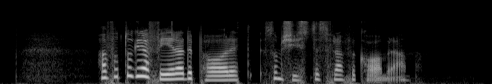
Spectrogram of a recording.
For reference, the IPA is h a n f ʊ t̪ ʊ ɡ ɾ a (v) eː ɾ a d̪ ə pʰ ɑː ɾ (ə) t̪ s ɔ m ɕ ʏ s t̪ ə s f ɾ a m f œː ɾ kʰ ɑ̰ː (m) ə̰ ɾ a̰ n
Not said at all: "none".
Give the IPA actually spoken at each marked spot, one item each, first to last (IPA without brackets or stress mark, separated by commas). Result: f, ə, m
